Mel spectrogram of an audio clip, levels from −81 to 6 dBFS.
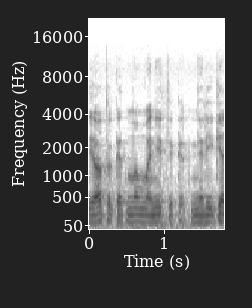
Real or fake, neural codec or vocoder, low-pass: real; none; 14.4 kHz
